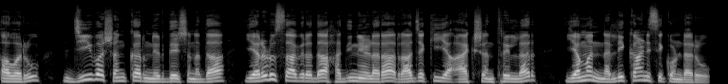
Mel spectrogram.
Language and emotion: Kannada, neutral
